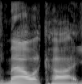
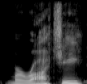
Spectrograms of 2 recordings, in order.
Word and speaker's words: Malachi: It was Malachi. – Yeah. – The whole time I read it, because I phonetically pronounced it Marachi.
